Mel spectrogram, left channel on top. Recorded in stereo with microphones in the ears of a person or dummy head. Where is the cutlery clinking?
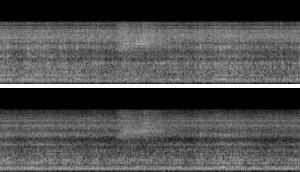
55° left (ahead or behind), 3.5 m.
